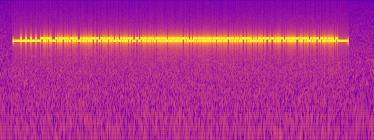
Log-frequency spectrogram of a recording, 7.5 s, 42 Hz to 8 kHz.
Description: RTTY (75 baud, 170 Hz shift), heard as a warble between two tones, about 1800 Hz centre. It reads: NEL VIDEO ABBIAMO IL SUSSEGUIRSI DELLE QUATTRO STAGIONI.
